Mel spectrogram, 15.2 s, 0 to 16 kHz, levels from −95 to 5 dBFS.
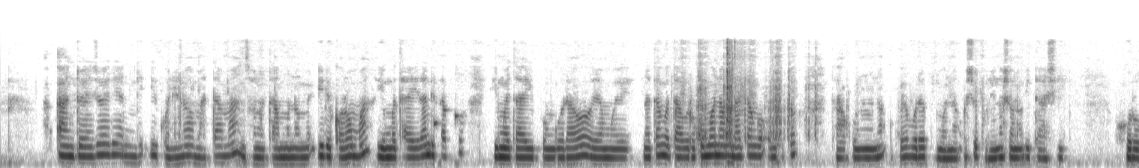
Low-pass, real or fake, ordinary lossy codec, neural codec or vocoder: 7.2 kHz; real; MP3, 48 kbps; none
